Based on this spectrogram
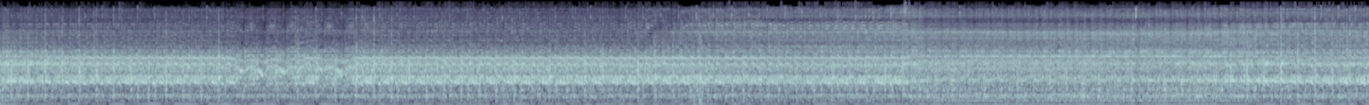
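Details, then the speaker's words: Graco airless paint sprayer running with intake in a bucket of water, prime valve off to build pressure after filter-housing O-ring repair: steady motor drone with fast, uneven pump chatter, no seepage but not reaching maximum pressure; worn pump packings suspected. "Alright, well we don't have seepage, but we're not hitting maximum pressure either, so apparently he's got a bad set of packings."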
